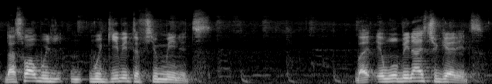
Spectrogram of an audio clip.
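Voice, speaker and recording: A man's voice: medium pitch, lively intonation, normal speed, a little mellow, faint music behind. A man with a French accent giving casual live trading commentary on a stream, loose and chatty, often saying "so basically" and checking in with "okay?". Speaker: livestream crypto trader.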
